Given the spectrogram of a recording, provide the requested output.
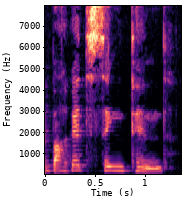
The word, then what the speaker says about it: Bhagat Singh Thind: Am I saying that correctly? I want to make sure that I said it properly. – I think it's probably Bhagat Singh Thind. – Bhagat Singh Thind. But that's okay.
